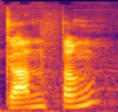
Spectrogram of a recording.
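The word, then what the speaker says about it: ganteng: I if I say gantang it is spell g a n t e n g nothing to overthink every Indonesian word is read exactly like how it's written no silent [ __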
